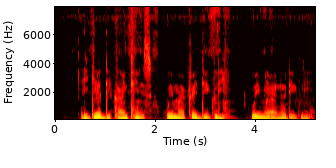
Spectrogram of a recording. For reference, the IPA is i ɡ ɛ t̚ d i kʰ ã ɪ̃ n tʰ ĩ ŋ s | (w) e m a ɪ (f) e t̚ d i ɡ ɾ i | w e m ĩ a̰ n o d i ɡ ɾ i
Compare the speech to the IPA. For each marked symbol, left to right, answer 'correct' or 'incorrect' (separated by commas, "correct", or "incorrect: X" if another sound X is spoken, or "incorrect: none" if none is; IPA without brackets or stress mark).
correct, correct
